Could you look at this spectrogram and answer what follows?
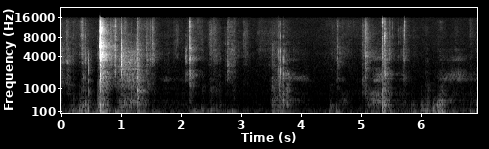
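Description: A paper money bill being folded into origami booties, with crisp crinkling and creasing snaps in short irregular bursts, close and fairly quiet.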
